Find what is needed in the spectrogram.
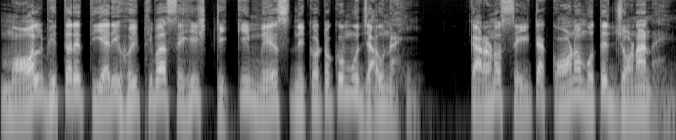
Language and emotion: Odia, disgusted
